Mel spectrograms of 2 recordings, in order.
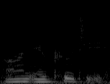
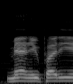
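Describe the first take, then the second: First: The second u is an oo sound. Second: The second u is not an oo sound. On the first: The speaker calls it right. "the second U also had an O O sound" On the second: The speaker calls it wrong. "Manuputty is totally wrong on the pronunciation"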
